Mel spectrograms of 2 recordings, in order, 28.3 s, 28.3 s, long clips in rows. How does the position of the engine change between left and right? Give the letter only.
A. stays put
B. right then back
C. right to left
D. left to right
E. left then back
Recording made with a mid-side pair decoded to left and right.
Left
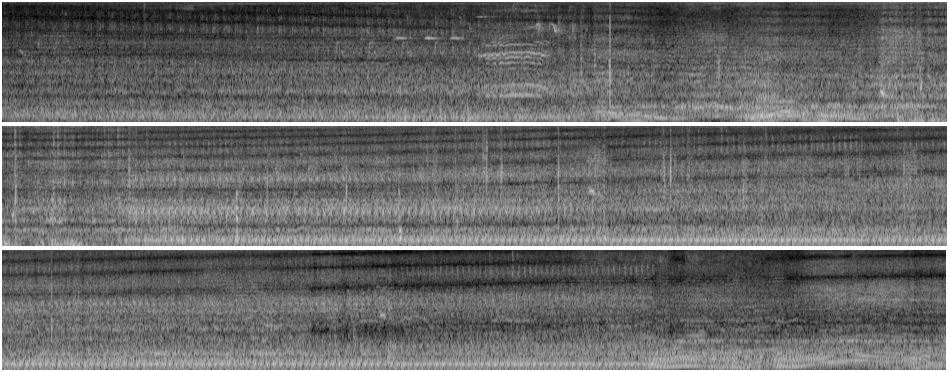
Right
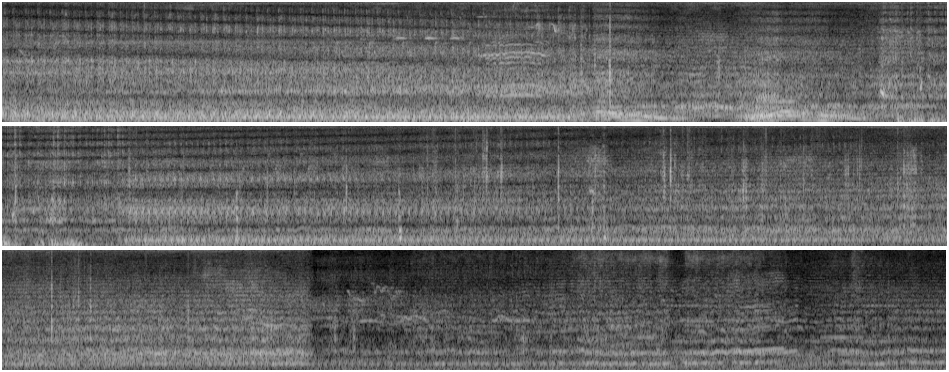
C.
